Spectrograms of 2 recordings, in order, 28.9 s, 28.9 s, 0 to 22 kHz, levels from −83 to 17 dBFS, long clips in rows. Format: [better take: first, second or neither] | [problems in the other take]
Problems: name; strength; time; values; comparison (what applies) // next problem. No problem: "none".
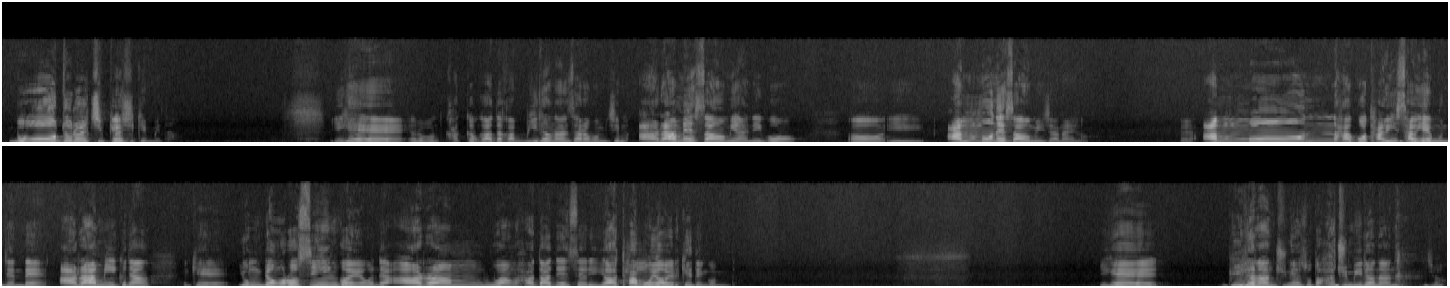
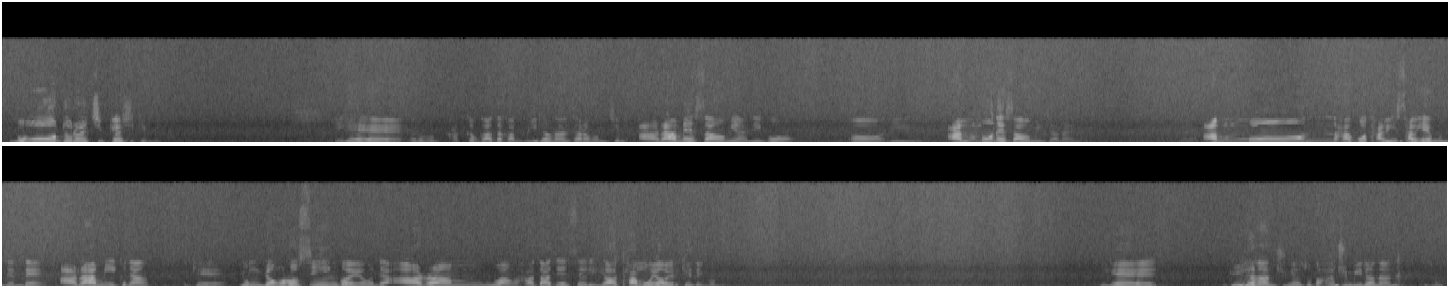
first | hiss; loud; throughout; 3 dB below the speech; faint in the first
